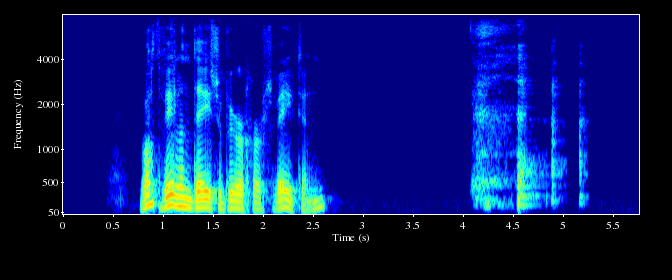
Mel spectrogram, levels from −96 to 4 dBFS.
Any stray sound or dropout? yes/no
yes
